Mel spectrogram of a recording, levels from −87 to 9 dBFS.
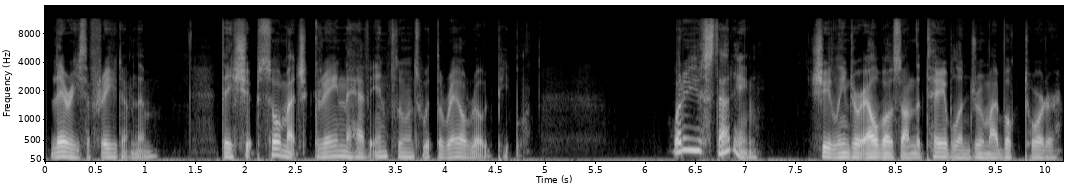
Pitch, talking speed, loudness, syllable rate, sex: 110 Hz, 195 wpm, -19 LUFS, 6.0 syllables/s, male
